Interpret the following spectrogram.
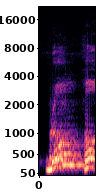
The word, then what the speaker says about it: ব্রহ্ম: যুক্ত বর্ণের হচ্ছে এইটা কিন্তু যখন তোমরা ওই যুক্ত বর্ণটা উচ্চারণ করতে যাবে তখন শুরুতে আসবে ম পরে থাকবে হ এই কারণে হইতে কিন্তু দেখো ব্রহ্ম হো বিষয়টা বুঝছো ব্রম হো কেন হলো তারপরে আছে দেখো উত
